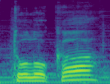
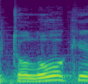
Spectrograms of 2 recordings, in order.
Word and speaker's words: толока: вихованець Ярмоленко Сологуб Щербатюк Каже таке толока толоки і толоки толок толока толоки толо толоки тобто дає два наголоси і знов каже гуртова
